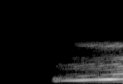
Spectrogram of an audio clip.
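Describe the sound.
A cow moos at a field gate, one long, low, steady moo that starts abruptly after half a second of silence and holds loud and unbroken to the end.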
